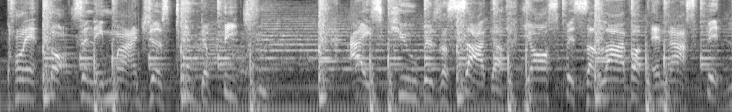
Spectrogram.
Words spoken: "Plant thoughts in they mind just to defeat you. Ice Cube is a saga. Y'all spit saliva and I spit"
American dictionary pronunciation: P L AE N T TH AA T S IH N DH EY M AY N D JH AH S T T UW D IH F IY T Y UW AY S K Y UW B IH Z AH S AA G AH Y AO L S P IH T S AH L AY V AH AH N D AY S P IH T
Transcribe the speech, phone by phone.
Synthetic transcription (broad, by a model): P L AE N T TH AA T S IH N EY M AY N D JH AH S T T UW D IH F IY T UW AY S K Y UW B IH Z AH S AA G AH Y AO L S P IH T S AH L AY V AH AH N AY S P IH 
